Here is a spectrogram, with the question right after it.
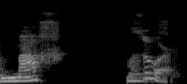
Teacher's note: Mahazor. So here, this is a shva under the chet that doesn't get sounded because it's the end of the first syllable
